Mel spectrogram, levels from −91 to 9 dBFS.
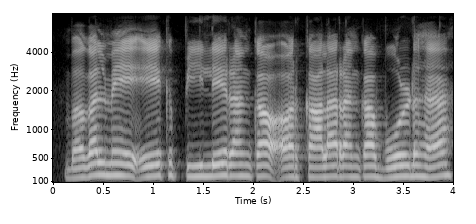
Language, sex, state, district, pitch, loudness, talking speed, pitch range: Hindi, male, Jharkhand, Garhwa, 185 Hz, -14 LUFS, 180 wpm, 175-195 Hz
